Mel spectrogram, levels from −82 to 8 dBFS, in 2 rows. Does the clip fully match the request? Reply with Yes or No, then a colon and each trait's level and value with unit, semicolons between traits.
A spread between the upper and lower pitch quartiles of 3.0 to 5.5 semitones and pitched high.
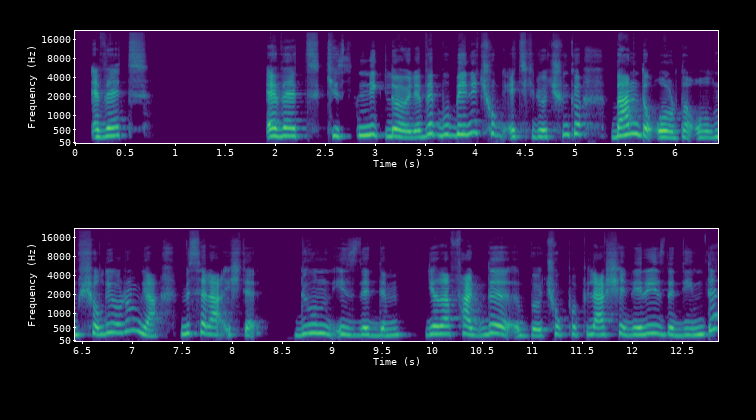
Yes: average, 3.5 semitones; very high, 260 Hz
